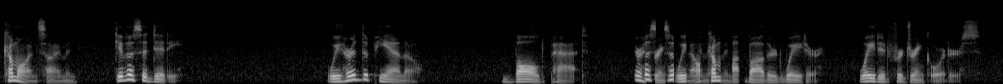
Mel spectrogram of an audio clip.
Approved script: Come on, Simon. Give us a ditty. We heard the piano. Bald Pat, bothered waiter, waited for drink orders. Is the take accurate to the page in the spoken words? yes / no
no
